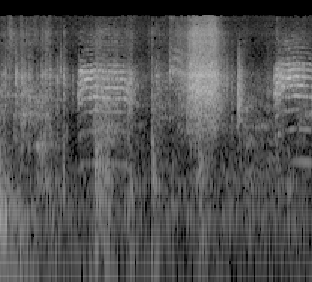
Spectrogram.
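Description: Young kittens mewing: two thin, high-pitched mews, one about a second in and one near the end, with a short burst of rustling noise between them.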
